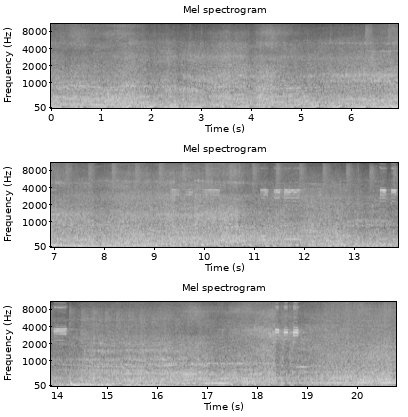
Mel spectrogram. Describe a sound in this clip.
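Heavy tractor engines rumble loudly as a line of tractors drives past close by.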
